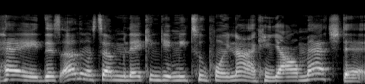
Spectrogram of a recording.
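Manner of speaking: ordinary delivery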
